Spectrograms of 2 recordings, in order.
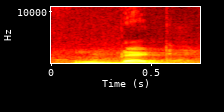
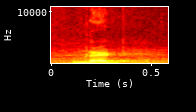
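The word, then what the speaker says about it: bread: This is नॉट ब्रेड actually, this is ब्रेड। ब्रेड, ब्रेड। Maryam Webster dictionary कहती है कि ये ए इसमें साइलेंट है।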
